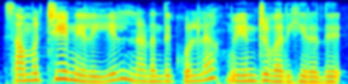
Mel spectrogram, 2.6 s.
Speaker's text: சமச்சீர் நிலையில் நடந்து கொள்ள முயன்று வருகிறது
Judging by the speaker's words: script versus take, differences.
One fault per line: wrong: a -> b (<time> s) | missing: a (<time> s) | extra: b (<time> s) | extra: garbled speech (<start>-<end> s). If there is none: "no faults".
no faults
